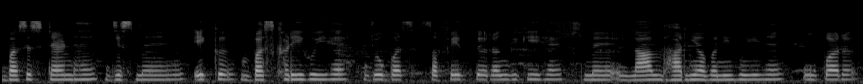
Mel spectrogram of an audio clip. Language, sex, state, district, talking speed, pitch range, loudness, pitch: Hindi, female, Jharkhand, Sahebganj, 155 wpm, 215-225 Hz, -34 LUFS, 220 Hz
